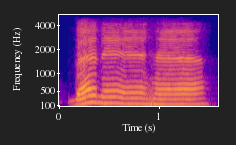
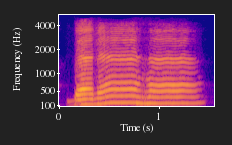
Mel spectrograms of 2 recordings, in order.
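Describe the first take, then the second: First: The long vowel after n is raised toward e. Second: The long vowel after n is fully open. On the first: "أو بالتقليل" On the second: "فأقرأ بالفتح"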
